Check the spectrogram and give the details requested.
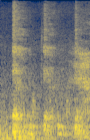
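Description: Three short, harsh bursts as an adult man clears his throat and coughs in a small room.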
